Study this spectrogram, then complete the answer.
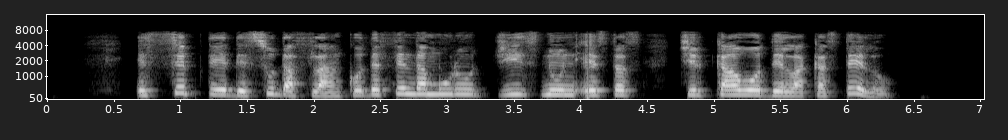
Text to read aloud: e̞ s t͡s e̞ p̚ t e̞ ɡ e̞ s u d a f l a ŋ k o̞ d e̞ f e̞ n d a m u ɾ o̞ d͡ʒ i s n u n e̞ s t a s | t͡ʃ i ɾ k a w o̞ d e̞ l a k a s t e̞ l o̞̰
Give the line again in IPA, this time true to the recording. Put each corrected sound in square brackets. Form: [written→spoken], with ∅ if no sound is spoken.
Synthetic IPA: e̞ s t͡s e̞ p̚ t e̞ [ɡ→d] e̞ s u d a f l a ŋ k o̞ d e̞ f e̞ n d a m u ɾ o̞ d͡ʒ i s n u n e̞ s t a s | t͡ʃ i ɾ k a w o̞ d e̞ l a k a s t e̞ l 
